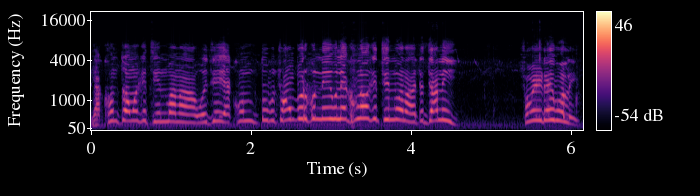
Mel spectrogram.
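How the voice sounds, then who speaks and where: A man's voice: very high-pitched, fast talker, a bit bright. A man playing a jilted young village boyfriend on a prank call, pleading, repetitive and melodramatic. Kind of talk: prank phone call acting.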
